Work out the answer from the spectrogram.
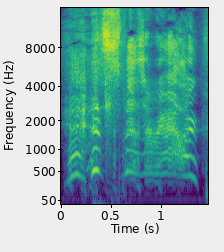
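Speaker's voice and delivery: very high, loud fan screaming; freaking out. Retold or imitated. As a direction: re-enact a star-struck freak-out at full volume. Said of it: "I flipped out".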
